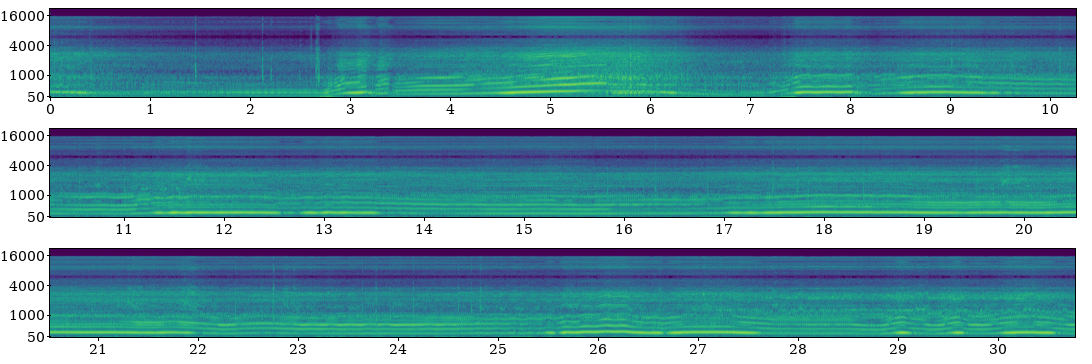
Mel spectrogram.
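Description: Stunt motorcycle engine revving, heard close from a camera mounted on the bike. About five seconds in it sweeps up and back down, then it is held at a steady high pitch for long stretches, broken by repeated short dips and blips of the throttle.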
